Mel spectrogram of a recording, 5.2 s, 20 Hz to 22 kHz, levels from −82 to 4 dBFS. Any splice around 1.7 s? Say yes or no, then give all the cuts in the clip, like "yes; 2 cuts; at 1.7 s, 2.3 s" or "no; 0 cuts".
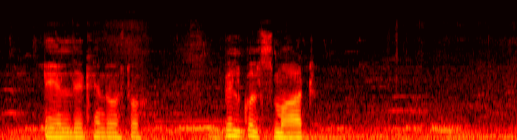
no; 0 cuts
